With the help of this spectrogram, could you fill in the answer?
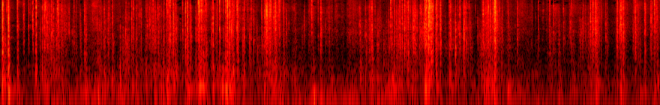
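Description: A thin printed McDonald's paper sandwich wrapper is held flat in both hands in front of a microphone while fingertips crinkle it and scratch its surface. Dense, crackly crinkling and quick dry ticks run throughout, with soft low handling bumps and a few sharper bright crackles standing out.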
